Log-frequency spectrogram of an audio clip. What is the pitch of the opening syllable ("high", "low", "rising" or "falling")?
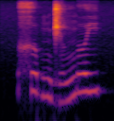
falling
